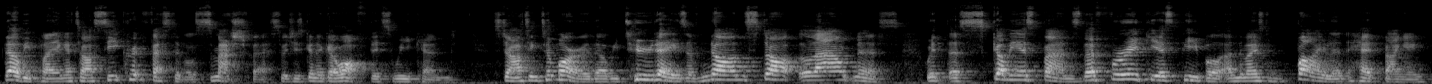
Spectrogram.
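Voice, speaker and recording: A reader doing a gruff, gravelly metal radio DJ. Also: medium pitch, animated, a little slow, a bit bright, reverberant. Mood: rowdy hype. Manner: brash, slangy, hyping. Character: gruff, menacing male pirate-radio metal DJ.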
